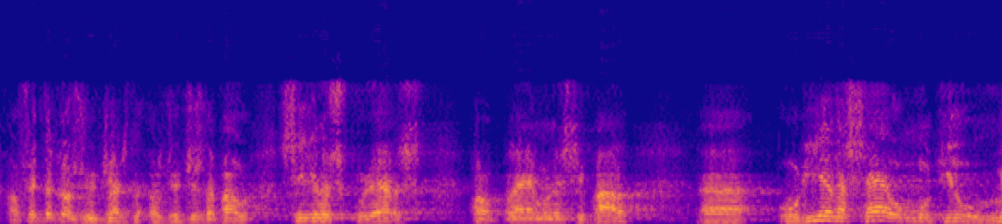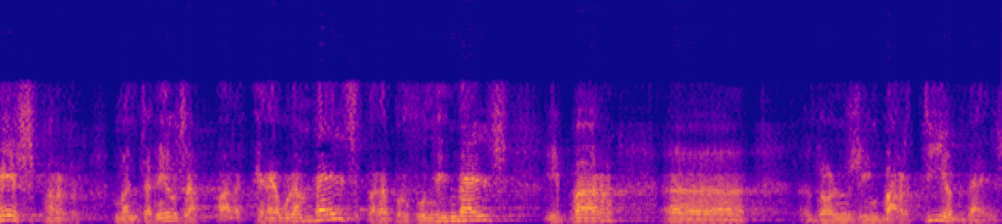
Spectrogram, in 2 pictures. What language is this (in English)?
Catalan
